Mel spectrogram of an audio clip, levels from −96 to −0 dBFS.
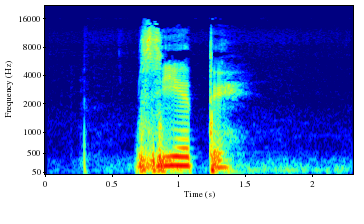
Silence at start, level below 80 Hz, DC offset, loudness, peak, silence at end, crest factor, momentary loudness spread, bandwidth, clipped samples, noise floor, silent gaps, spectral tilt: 0.7 s; -40 dBFS; under 0.1%; -17 LUFS; -4 dBFS; 0.9 s; 16 dB; 11 LU; 14 kHz; under 0.1%; -53 dBFS; none; -6.5 dB/octave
